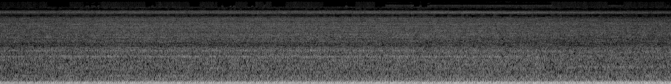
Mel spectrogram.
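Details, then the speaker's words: Honda Element running down a cylinder (P0301 misfire code), after a rocker tightness adjustment, before coil pack swap: loud low idle with rhythmic lope, about three stumbles a second; one cylinder dead, misfiring. "right there. It's down a cylinder still."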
